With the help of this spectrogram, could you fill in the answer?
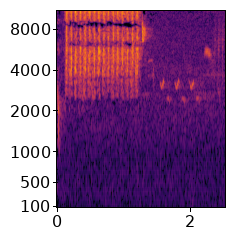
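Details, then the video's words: Common nightingale song phrase: a fast, dry, buzzy rattle lasting over a second, followed by a few soft, brief whistled notes. "أجمل تغريد لطائر العندليب او طائر الحسنية"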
